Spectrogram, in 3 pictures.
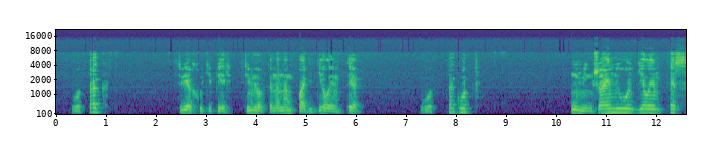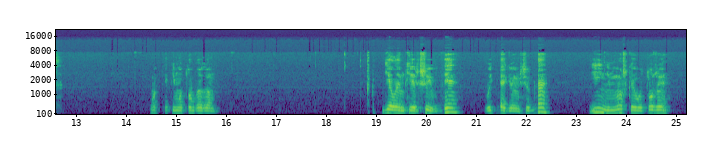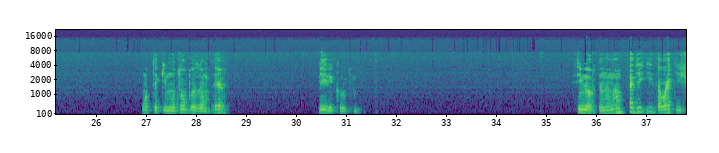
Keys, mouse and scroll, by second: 1.4 middle click, 2.8 middle click, 3.8 KP_7, 5.5 r, 12.0 s, 16.1 click, 17.7 click, 20.1 shift+d, 23.5 middle click, 28.2 r, 30.4 middle click, 31.9-32.5 scroll up 3, 32.5-33.4 scroll down 2, 33.0 middle click, 34.3 shift+middle click, 35.8 KP_7, 37.6 click.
